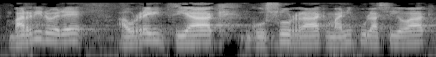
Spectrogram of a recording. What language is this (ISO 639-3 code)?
eus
